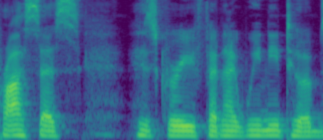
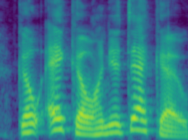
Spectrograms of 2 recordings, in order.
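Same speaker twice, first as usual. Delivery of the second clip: deliberately terrible put-on New Zealand accent, loud and high; 8 semitones higher, 7 dB louder than usual. Reading out a made-up slogan for a floor polish: very bad New Zealand accent. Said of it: "a very bad, uh, New Zealand accent".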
